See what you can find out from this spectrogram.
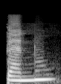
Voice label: "tainu", Punjabi; ਤੈਨੂੰ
